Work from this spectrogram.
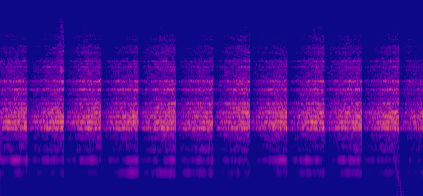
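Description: A techno synth drone from an FM operator patch holds one long F sharp note. It pulses in a steady rhythm of repeated bright, buzzy chopped bursts with no voices.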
